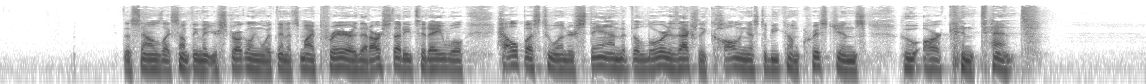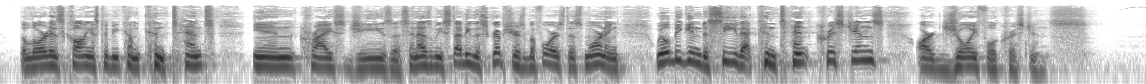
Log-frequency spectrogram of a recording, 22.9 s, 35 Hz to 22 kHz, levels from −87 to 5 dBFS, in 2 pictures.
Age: 40-59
